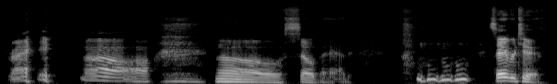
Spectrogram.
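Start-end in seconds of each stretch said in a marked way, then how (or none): none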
